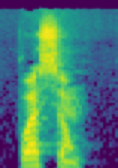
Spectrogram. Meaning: 1. the constellation Pisces 'the Fishes' 2. the zodiac sign Pisces, after the above 3. Poissons (a municipality in northern Champage)
- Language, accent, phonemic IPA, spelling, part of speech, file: French, France, /pwa.sɔ̃/, Poissons, proper noun, LL-Q150 (fra)-Poissons.wav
